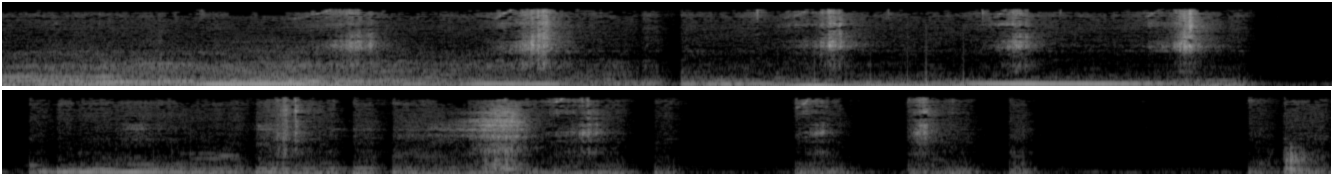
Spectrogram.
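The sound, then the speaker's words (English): Crisp scissor snips as a person's hair is cut, a dozen or so in an irregular rhythm, with a low steady hum underneath during the first half and short pauses between cuts. No one speaks. “I'm gonna trust you with these scissors.”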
